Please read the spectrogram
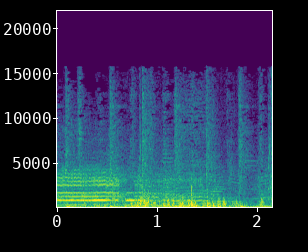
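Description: Background music with a held note that fades out about a second in, over a steady low rumble.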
